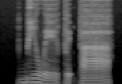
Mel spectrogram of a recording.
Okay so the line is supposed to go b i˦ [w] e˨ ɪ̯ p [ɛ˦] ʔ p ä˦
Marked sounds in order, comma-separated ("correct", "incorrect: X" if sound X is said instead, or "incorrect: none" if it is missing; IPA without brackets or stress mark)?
correct, incorrect: ɪ˦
